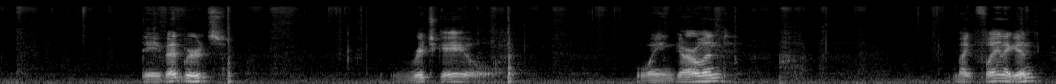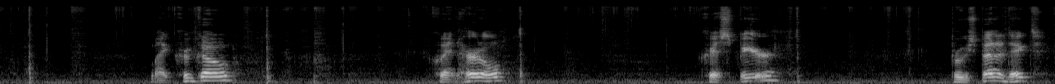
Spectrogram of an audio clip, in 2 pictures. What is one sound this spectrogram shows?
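Cardboard trading cards slide and rustle softly between fingers.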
